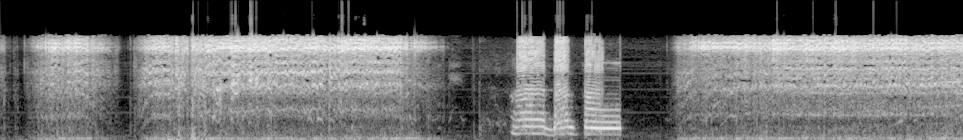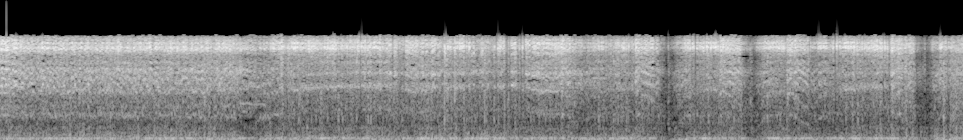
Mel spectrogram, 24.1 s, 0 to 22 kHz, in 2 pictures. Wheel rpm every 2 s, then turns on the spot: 90, 180, 140, 0, 110, 210, 180, 160, 220, 220, 100, 120.
none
